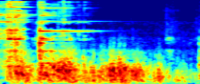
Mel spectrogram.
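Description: An aluminium solar-panel tile bracket knocked and set down on a terracotta roof tile. Two sharp metallic clinks, the second about half a second in, each leaving a brief ring.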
